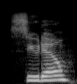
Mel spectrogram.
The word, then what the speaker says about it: pseudo: You left out the best silent P probably ever, in my opinion. Really? But Nathan, you go to yours. Me? I have a couple outside looking in. Pseudo, love a good pseudo name.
